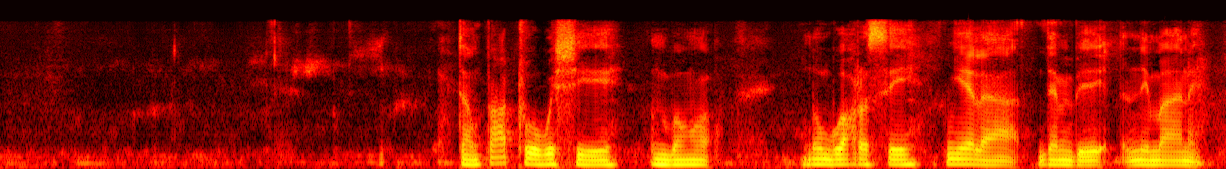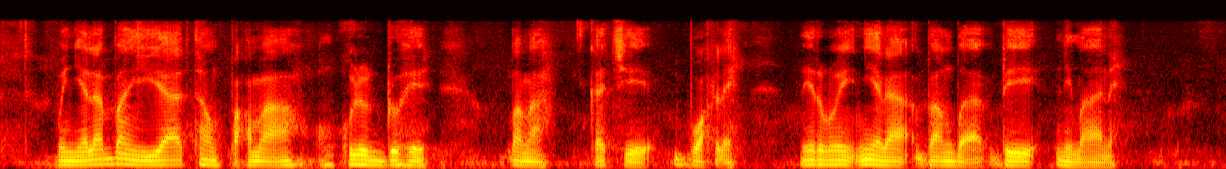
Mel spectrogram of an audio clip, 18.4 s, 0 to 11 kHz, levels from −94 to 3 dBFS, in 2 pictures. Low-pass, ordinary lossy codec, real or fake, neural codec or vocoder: 7.2 kHz; AAC, 64 kbps; fake; codec, 16 kHz, 2 kbps, X-Codec, HuBERT features, trained on LibriSpeech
